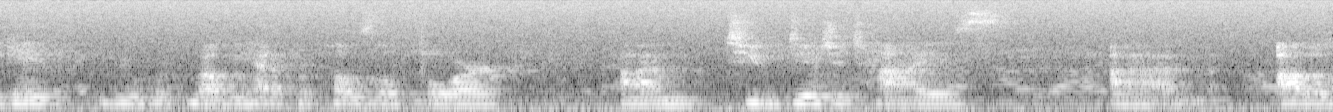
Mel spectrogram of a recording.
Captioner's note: stammers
